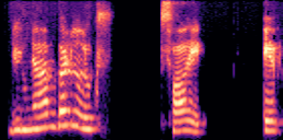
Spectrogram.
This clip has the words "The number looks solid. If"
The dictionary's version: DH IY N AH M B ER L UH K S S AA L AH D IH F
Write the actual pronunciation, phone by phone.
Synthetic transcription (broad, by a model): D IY N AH M B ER L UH K S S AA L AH IH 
